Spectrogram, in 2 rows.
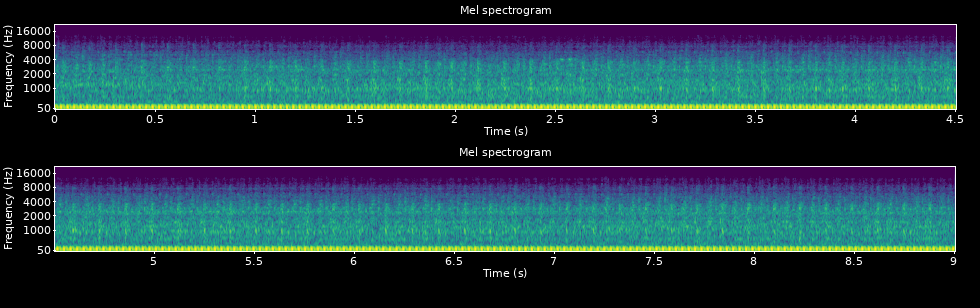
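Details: Built Mazdaspeed 6 engine failed, something let go: heavy, regular knock about 230 per minute hammering through a deep, rough idle, a major rod knock.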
